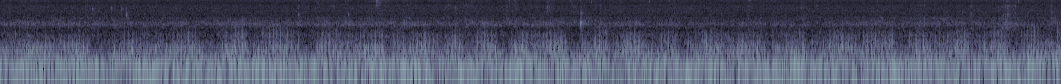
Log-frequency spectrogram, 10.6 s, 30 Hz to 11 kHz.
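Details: Low rumbling purr of a Maine Coon cat while nursing, kittens aged 43 days; the steady drone swells and eases in slow breathing cycles across the whole stretch.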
